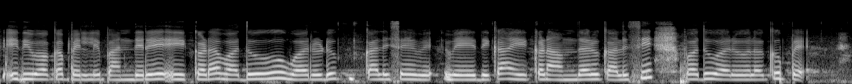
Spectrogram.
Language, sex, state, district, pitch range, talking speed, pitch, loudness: Telugu, female, Telangana, Nalgonda, 220-245 Hz, 100 wpm, 230 Hz, -11 LUFS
